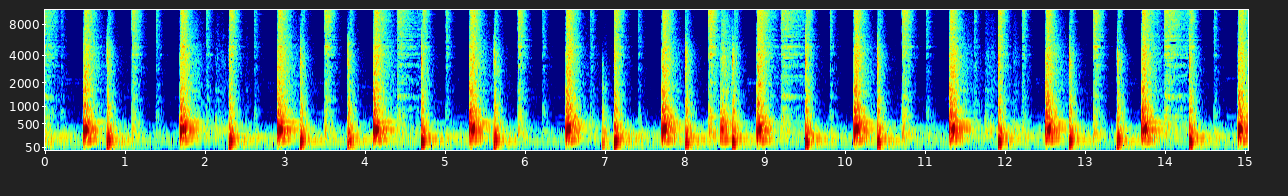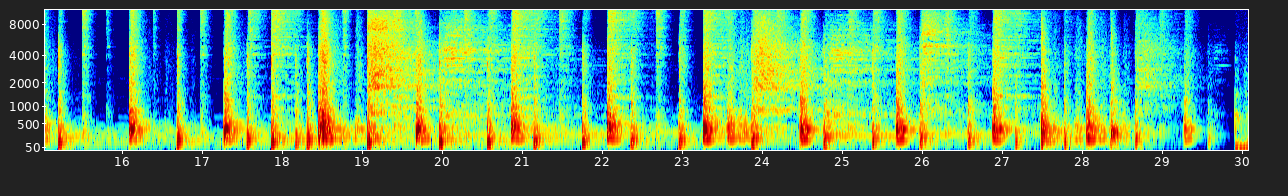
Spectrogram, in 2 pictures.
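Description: Rock band playing a song: a drum kit, with snare, hi-hats, cymbals and bass drum, keeping a steady beat over bass and electric guitar. The cymbals get heavier about two-thirds of the way in, and the playing stops abruptly just before the end.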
